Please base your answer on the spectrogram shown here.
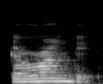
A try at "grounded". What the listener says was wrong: Oh, almost. We lost the R. So it's grounded.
